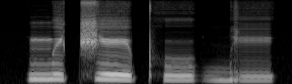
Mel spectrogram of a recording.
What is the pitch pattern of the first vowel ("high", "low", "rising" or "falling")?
high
